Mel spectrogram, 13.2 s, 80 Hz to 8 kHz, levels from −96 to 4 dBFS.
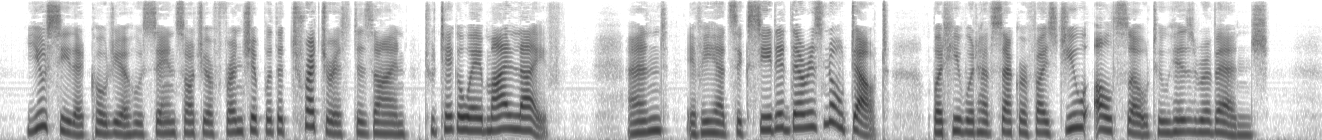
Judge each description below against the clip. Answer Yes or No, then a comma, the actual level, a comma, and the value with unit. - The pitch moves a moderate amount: Yes, average, 3.8 semitones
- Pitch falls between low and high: No, high, 195 Hz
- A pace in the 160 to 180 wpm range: Yes, average, 165 wpm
